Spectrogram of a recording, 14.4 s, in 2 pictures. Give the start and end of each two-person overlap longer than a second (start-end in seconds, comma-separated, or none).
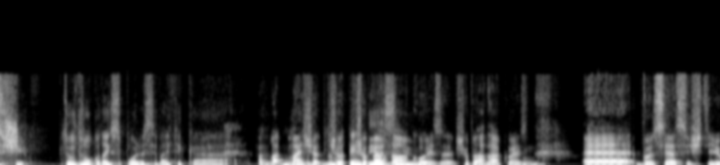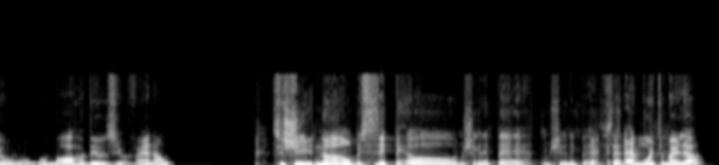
2.6-4.2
